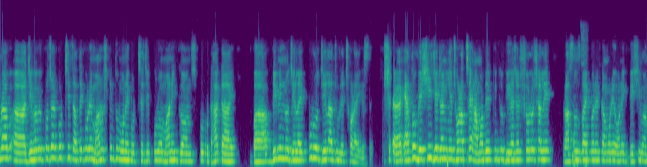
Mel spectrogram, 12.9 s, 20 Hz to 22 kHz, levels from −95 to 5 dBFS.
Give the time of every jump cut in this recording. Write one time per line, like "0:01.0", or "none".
0:07.7

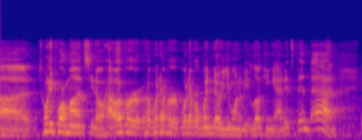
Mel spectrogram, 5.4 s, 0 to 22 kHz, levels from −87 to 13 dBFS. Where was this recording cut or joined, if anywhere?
none

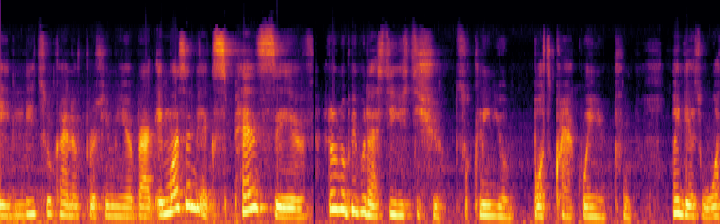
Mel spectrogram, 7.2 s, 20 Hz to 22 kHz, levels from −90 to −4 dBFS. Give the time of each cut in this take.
0:03.1

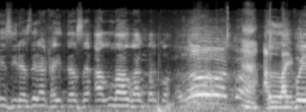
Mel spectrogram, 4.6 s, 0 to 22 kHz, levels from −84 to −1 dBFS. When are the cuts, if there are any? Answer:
none

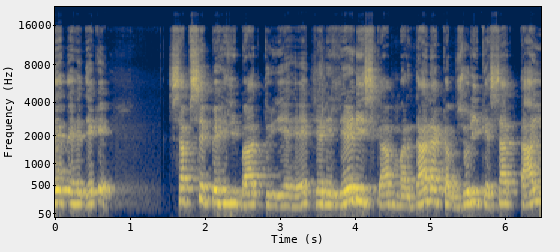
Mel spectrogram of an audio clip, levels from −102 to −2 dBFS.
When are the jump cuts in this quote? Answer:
0:03.5

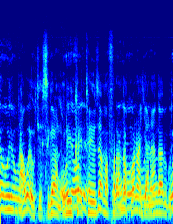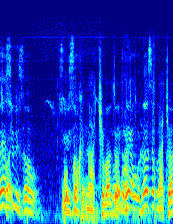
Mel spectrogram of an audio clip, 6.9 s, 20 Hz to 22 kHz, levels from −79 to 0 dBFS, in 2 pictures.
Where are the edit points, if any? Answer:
none

